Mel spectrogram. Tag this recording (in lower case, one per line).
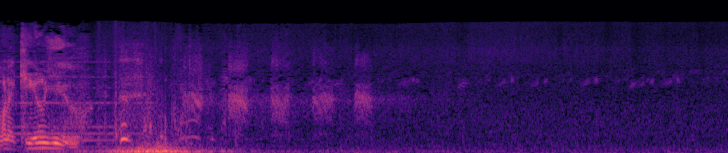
environmental noise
